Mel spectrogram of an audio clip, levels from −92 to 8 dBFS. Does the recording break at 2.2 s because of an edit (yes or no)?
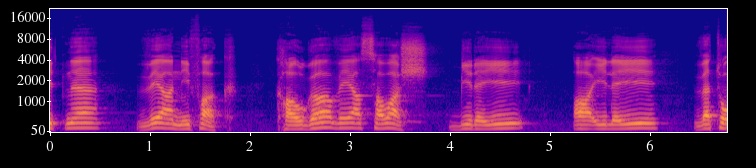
yes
